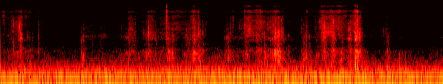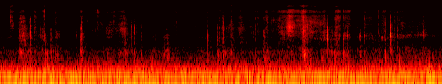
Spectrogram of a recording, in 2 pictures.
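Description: Paper pages of a LEGO instruction booklet being flipped and riffled by hand: a string of irregular papery flicks and rustles, over a low steady hum.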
